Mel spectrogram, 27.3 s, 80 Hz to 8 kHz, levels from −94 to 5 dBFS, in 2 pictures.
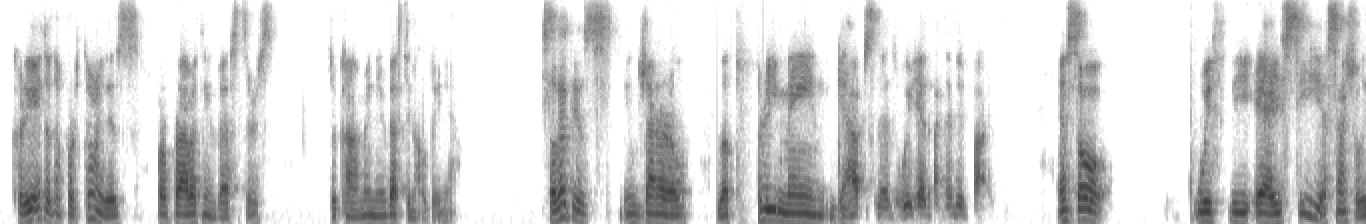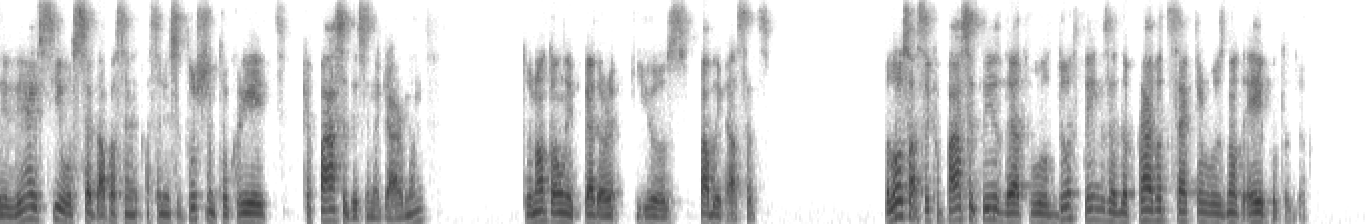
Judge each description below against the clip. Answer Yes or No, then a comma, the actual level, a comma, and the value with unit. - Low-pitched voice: Yes, low, 120 Hz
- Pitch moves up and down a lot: No, average, 3.9 semitones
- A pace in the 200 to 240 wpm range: No, average, 155 wpm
